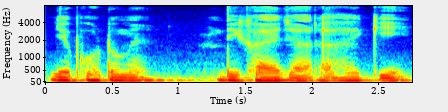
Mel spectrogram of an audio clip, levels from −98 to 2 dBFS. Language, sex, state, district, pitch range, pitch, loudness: Hindi, male, Chhattisgarh, Raipur, 100-105 Hz, 105 Hz, -14 LUFS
